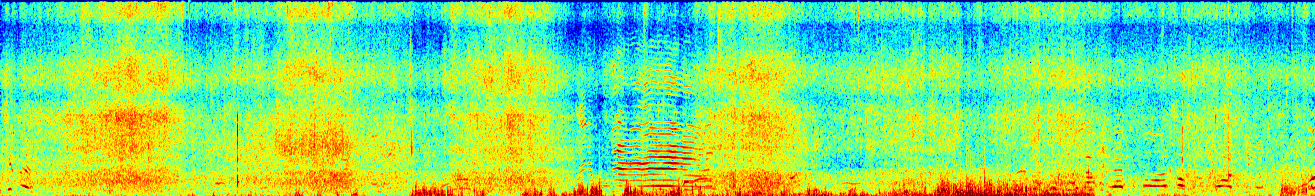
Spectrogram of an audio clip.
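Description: Wind buffeting the microphone over small waves washing onto a sandy shore. The wind gusts louder from about four seconds in until near the end.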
